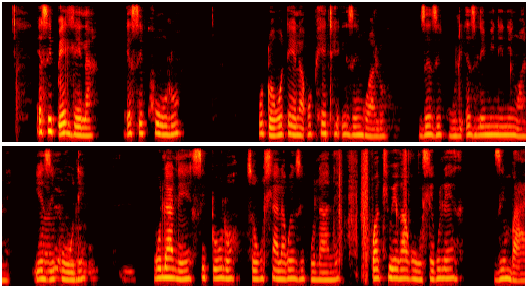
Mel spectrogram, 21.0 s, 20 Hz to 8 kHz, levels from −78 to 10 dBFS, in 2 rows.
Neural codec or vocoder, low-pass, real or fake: none; 7.2 kHz; real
